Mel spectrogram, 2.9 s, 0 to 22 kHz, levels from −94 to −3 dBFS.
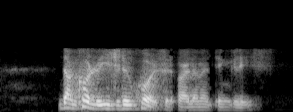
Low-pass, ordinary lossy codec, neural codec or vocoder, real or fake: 3.6 kHz; AAC, 16 kbps; autoencoder, 48 kHz, 128 numbers a frame, DAC-VAE, trained on Japanese speech; fake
